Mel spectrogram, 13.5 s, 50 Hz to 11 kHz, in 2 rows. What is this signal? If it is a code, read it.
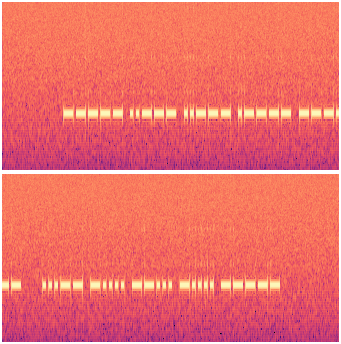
Morse code, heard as a keyed tone, hand-sent with a paddle, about 20 wpm, 1180 Hz. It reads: 02210 36760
